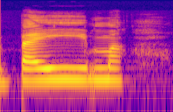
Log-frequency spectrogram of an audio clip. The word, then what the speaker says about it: BAME: So today's podcast is called To Bame or Not To Bame, and I know that it's not pronounced BAME, it's pronounced BAME, which is Black, Asian, Minority Ethnic.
